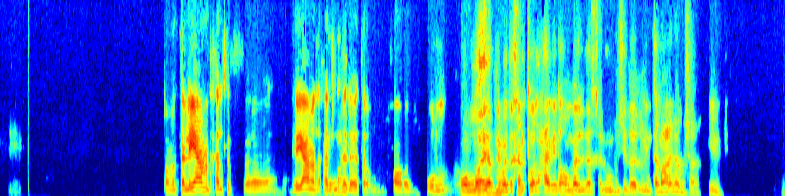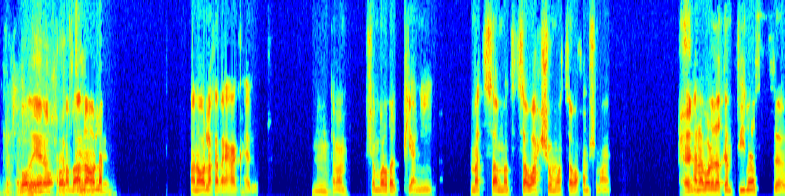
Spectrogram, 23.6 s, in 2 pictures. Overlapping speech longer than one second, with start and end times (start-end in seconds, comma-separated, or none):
none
